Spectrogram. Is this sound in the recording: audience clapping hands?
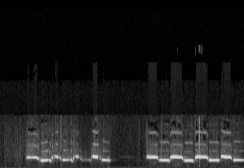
no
